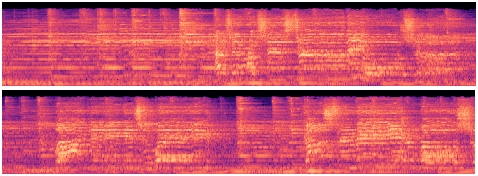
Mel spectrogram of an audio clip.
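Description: Live acoustic string band (acoustic guitars, mandolin, fiddle and bass guitar) playing a song, with several voices singing together over it.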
